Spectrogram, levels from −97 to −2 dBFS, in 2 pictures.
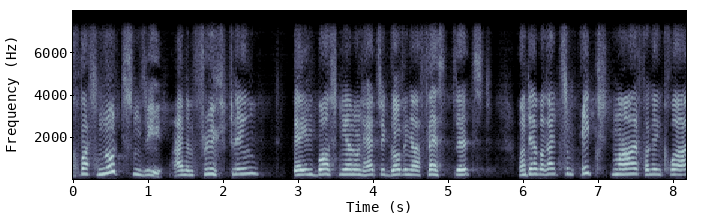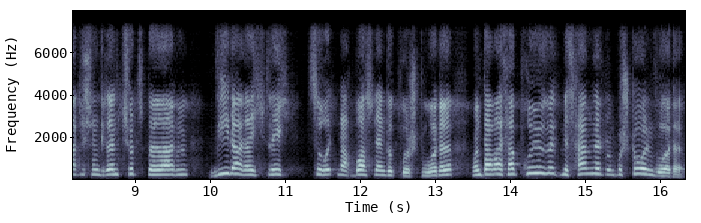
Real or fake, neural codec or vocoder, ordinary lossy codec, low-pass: fake; codec, 16 kHz, 2 kbps, FreqCodec, smaller model; none; 7.2 kHz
